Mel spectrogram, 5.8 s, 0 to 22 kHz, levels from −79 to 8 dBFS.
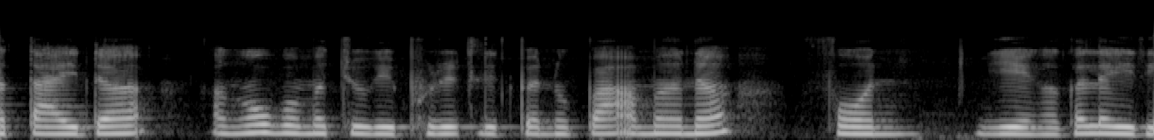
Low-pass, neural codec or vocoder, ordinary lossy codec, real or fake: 7.2 kHz; none; Opus, 64 kbps; real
